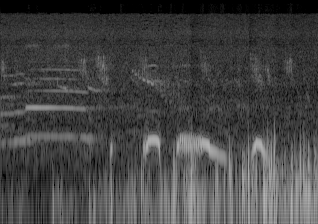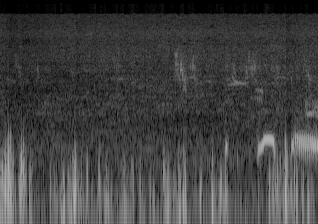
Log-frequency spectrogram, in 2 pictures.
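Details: Spotted dove calling with mellow arched coos followed by a longer slurred, downward croo, the phrase repeating; thin whistles from other birds at the start and a busy low background rumble.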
